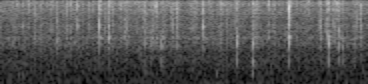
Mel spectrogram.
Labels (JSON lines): {"label": "ambient", "recorder": "HydroMoth"}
